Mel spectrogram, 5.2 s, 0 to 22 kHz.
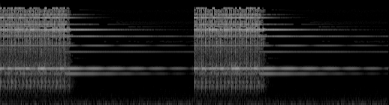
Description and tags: Old style phone ringer
Vintage style telephone ring recorded with a Tascam DR-40 and condenser mics.
phone, ringer, telephone, vintage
